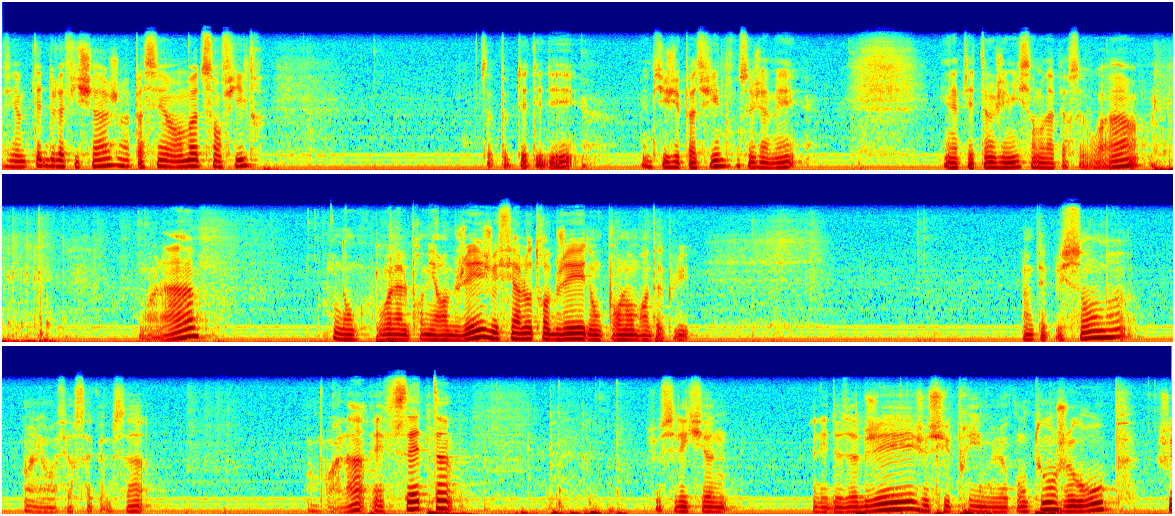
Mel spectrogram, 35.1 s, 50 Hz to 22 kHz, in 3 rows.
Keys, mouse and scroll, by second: 0.0 click, 2.2 click, 3.8-6.4 drag, 7.1-9.1 drag, 10.0-11.7 drag, 11.6 KP_Subtract, 13.2 click, 14.9 click, 15.6 KP_Subtract, 16.6-17.7 middle drag, 17.8-19.8 middle drag, 21.0 click, 22.8-27.3 drag, 27.8 F7, 28.4 click, 29.0 F1, 29.4 shift+click, 32.5 shift+click, 33.8 ctrl+g, 35.0 click.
